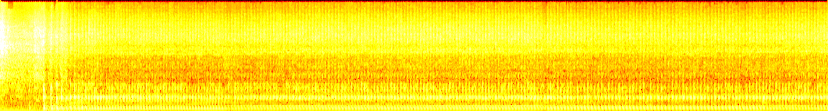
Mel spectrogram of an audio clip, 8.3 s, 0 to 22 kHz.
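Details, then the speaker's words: Freshly built Toyota GR Corolla after new spark plugs, factory fuel injectors: fires and settles into steady even idle; cylinder 1 and 3 misfires gone, cylinder 2 only 2 counts. "Not even joking, replacing the spark plugs has made the misfires on cylinder 1 and cylinder 3 completely go away."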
